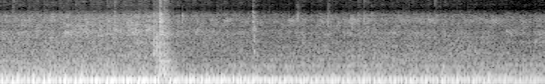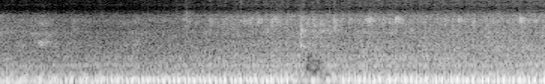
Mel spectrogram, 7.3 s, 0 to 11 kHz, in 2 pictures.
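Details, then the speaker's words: 1990 Ford Econoline van six-cylinder, parked, just started after fuel pressure restored: uneven hunting idle with lumpy dipping beat and occasional stumbles, not running on all six; rough idle misfire, needs tune-up. "it's running it's running it's actually running not running in all six but it's running"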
